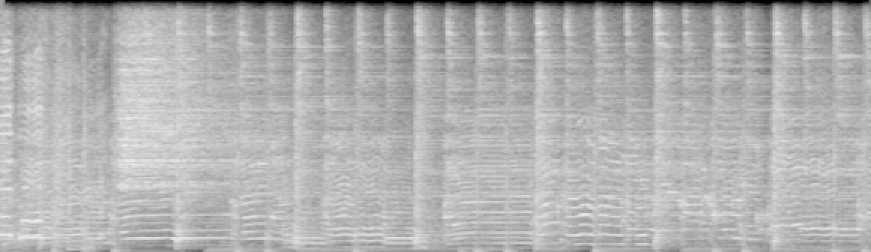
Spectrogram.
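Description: Live rock band playing an instrumental passage: an electric guitar's lead line with bending notes over bass guitar and a steady drum kit beat.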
